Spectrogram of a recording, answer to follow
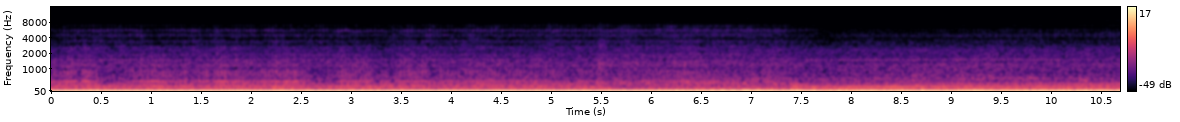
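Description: MAN Lion's City city bus engine running as the bus creeps forward in traffic, heard from inside the driver's cab: a deep steady rumble with a humming tone that drops away briefly around the middle and then returns.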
